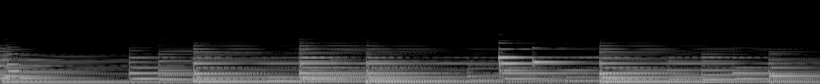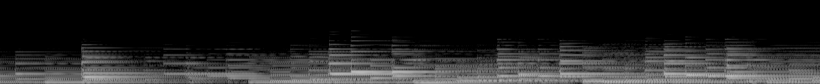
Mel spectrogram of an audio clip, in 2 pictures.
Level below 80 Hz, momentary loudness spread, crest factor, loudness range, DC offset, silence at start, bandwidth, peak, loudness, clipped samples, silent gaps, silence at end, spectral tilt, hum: -48 dBFS; 10 LU; 16 dB; 4 LU; under 0.1%; 0 s; 3.8 kHz; -10 dBFS; -27 LUFS; under 0.1%; none; 0 s; -13 dB/octave; none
